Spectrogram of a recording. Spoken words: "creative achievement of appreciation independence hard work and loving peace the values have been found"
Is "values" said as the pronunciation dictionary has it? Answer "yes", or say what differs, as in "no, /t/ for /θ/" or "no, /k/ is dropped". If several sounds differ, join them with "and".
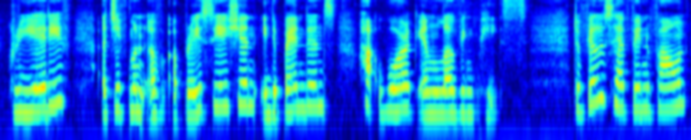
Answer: no, /f/ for /v/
